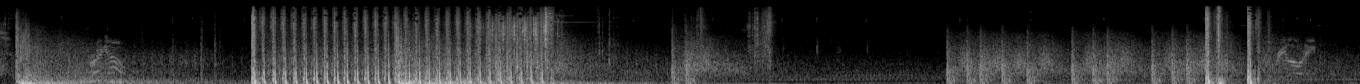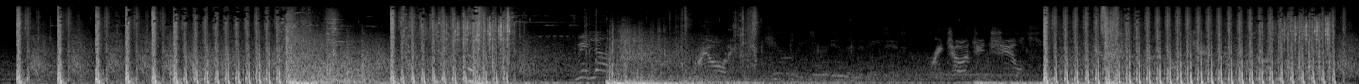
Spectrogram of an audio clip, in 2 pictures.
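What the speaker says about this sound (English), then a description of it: "Taking fire, Ross." Video game gunfire in a competitive shooter match: dense bursts of rapid automatic fire and single shots, loud and close, in repeated volleys with short gaps and some talk between.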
